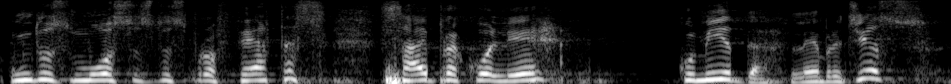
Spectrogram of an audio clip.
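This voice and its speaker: A man with a Brazilian accent preaching a sermon as pastor, swinging dramatically between shouts and hushed intensity. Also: high-pitched, measured pace, long reverb tail.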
